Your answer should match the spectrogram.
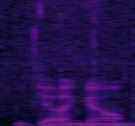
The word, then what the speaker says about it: galangal: 15 shrimps, 3 stalks of lemongrass, lime leaves, some sized roots of galangal? I'm not sure how it's pronounced.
